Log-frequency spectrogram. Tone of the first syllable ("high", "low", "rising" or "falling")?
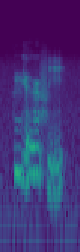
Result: high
